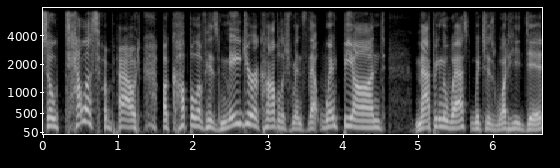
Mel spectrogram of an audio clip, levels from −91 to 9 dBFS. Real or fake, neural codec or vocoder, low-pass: real; none; 7.2 kHz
